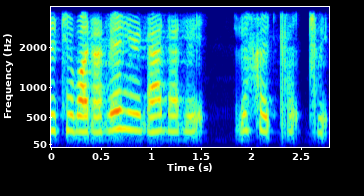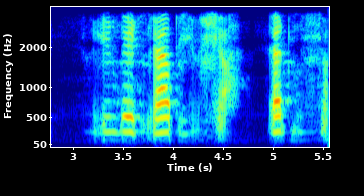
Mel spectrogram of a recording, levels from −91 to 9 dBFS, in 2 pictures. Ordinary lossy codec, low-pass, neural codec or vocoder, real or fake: none; 3.6 kHz; autoencoder, 22.05 kHz, a latent of 192 numbers a frame, VITS, trained on one speaker; fake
